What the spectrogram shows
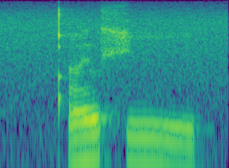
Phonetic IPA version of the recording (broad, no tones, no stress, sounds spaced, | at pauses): qʼ ɛ̃ l x i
